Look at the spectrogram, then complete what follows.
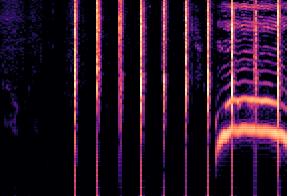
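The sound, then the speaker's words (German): One person applauds with about ten sharp, evenly spaced hand claps at a quick steady beat. A loud cheering "woo" rises over the last few claps. “Du hast vergessen, dir die Nase zuzuhalten bei deinem Applaus.”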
